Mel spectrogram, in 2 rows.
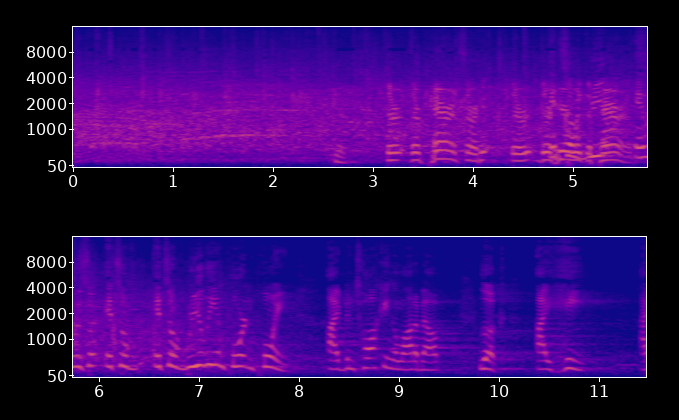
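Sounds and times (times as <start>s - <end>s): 
lukewarm audience applause in a room: 0.0s - 7.4s
speech: 2.6s - 11.4s.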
